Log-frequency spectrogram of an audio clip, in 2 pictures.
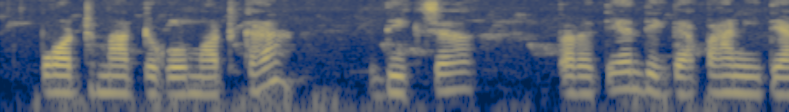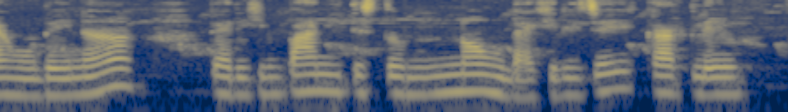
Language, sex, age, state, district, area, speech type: Nepali, female, 30-45, West Bengal, Kalimpong, rural, spontaneous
